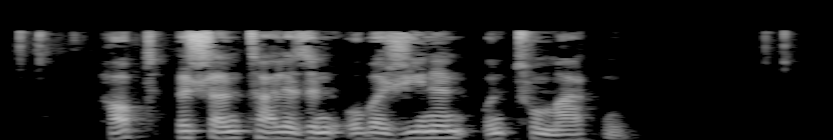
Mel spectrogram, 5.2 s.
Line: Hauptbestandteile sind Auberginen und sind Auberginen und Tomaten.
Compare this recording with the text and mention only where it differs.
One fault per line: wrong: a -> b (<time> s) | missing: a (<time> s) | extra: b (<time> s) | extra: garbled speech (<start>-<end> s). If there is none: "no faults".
missing: sind Auberginen und (3.2 s)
